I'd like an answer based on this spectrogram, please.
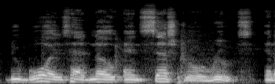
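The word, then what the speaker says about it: Du Bois: david levering lewis w.e.b dubois yes he always insisted on that pronunciation uh he did not like the gaelic pronunciation though in his antecedence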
